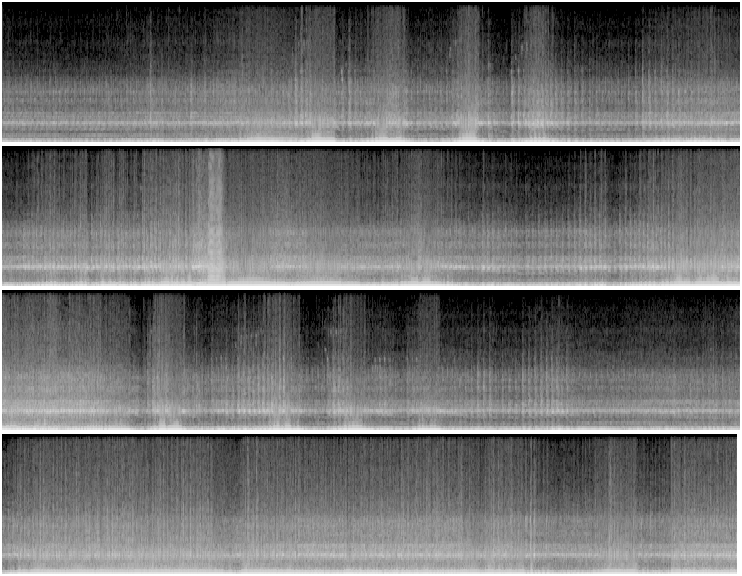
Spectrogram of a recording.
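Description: Enduro motorcycle engine revving up and down under throttle while riding a dirt trail, the revs dropping briefly many times as the throttle is closed and opened again. Near the end it holds steady at high revs.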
